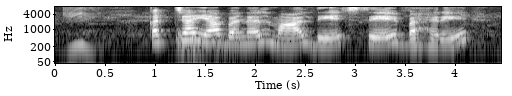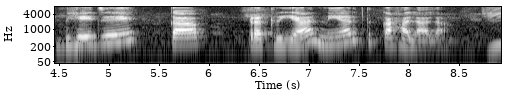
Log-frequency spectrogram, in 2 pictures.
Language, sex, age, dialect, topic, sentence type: Bhojpuri, female, 18-24, Western, banking, statement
